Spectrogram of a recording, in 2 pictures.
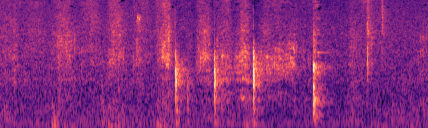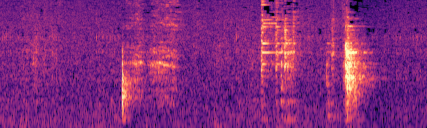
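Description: Chef's knife slicing raw beef shank on an end-grain wooden cutting board: irregular sharp knocks and light scrapes as the blade meets the board, the loudest about five and a half seconds in and near the end.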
